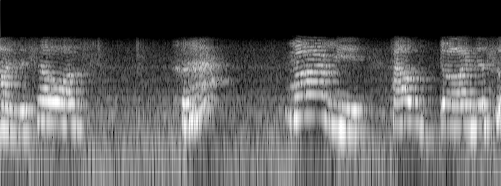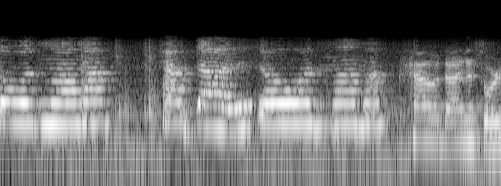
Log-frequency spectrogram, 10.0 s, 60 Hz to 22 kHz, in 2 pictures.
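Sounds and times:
child singing: 0:00.0 - 0:00.9, 0:02.9 - 0:09.0.

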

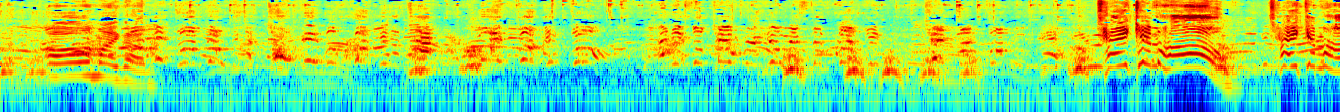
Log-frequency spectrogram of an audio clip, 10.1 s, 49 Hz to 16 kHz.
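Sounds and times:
people talking: 0:00.0 - 0:10.0
dog barking: 0:03.0 - 0:03.8, 0:05.8 - 0:08.4.

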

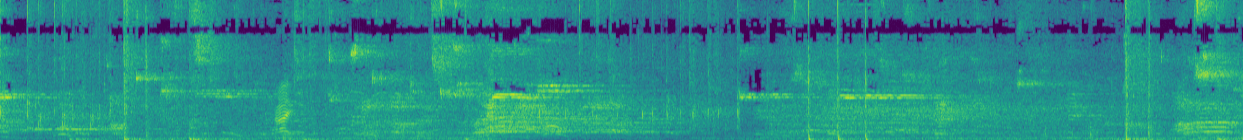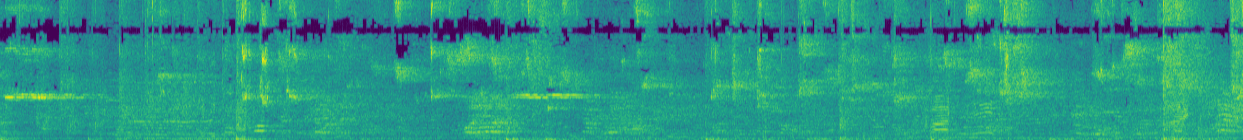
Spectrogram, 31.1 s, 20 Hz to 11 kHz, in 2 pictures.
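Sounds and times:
murmur of voices: 0:00.9 - 0:06.2, 0:07.7 - 0:31.0
sneaker squeak on court floor: 0:01.5 - 0:03.1, 0:03.7 - 0:06.0, 0:09.3 - 0:11.5, 0:12.7 - 0:13.3, 0:14.0 - 0:16.6, 0:17.5 - 0:19.4, 0:20.0 - 0:31.0
volleyball ball contacts: 0:10.0 - 0:11.2, 0:14.0 - 0:14.6.

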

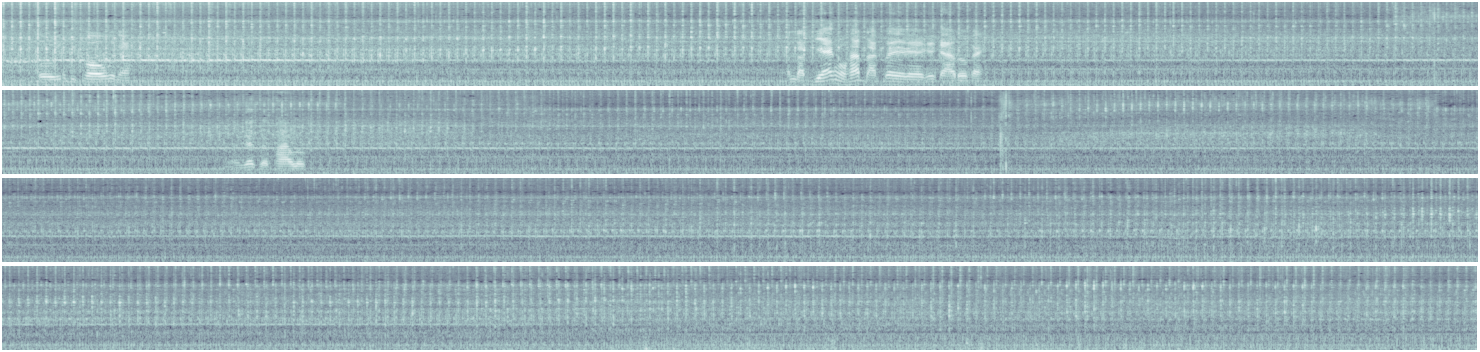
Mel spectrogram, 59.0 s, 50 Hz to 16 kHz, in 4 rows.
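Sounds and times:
small diesel engines running: 0:00.0 - 0:59.0.

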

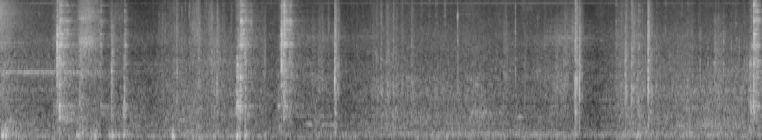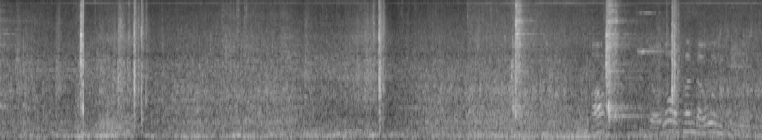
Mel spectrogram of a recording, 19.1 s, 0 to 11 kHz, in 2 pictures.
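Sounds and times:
sharp machine clacks: 0:00.0 - 0:01.7, 0:15.9 - 0:16.4, 0:17.0 - 0:18.2
machine humming: 0:00.0 - 0:13.9.

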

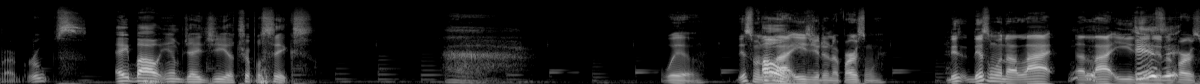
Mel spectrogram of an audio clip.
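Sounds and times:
quiet background music: 0:00.0 - 0:12.0
man sighing: 0:04.4 - 0:05.3.

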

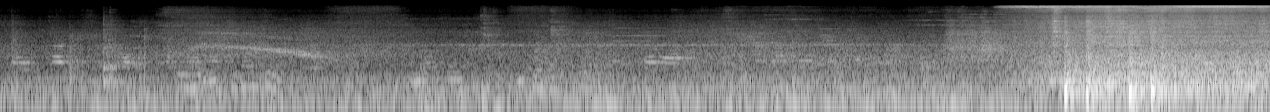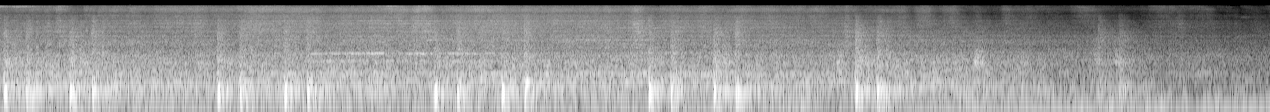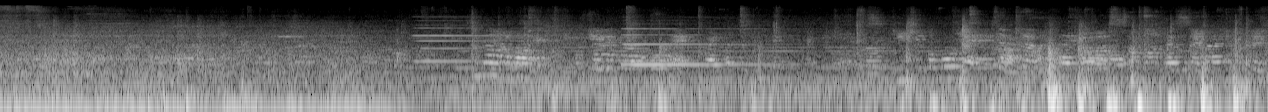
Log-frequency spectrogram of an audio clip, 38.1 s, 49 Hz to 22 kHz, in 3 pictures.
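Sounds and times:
train running past: 0:01.6 - 0:29.6.

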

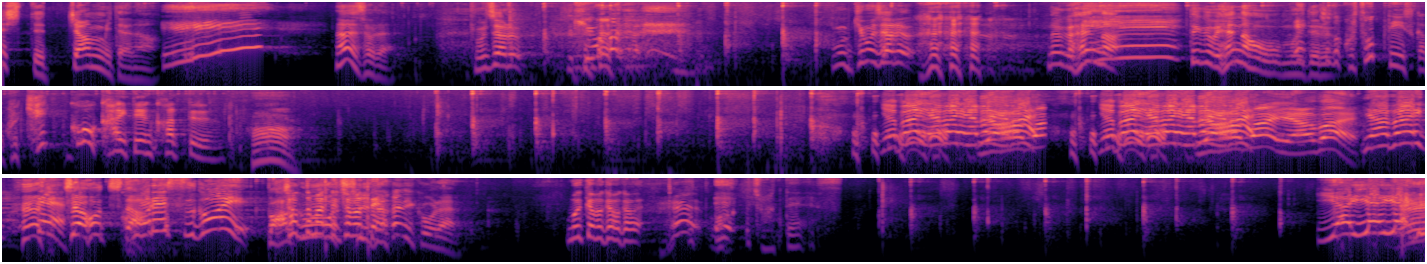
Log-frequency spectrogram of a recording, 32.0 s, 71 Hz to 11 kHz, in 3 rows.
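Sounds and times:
table tennis ball clicking: 0:14.1 - 0:17.2, 0:27.9 - 0:31.1.

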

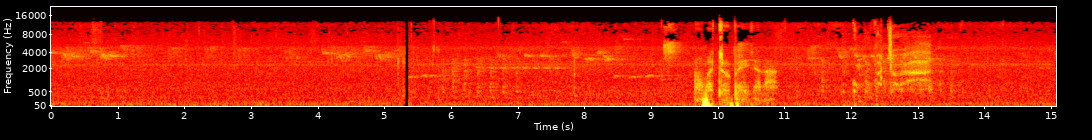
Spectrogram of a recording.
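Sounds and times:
jungle background: 0:00.0 - 0:15.0
high whistled bird calls: 0:06.8 - 0:09.5.

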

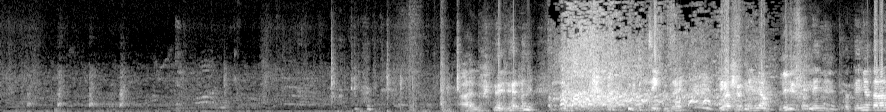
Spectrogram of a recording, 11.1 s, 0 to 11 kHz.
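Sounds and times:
young men laughing: 0:04.1 - 0:10.8.

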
